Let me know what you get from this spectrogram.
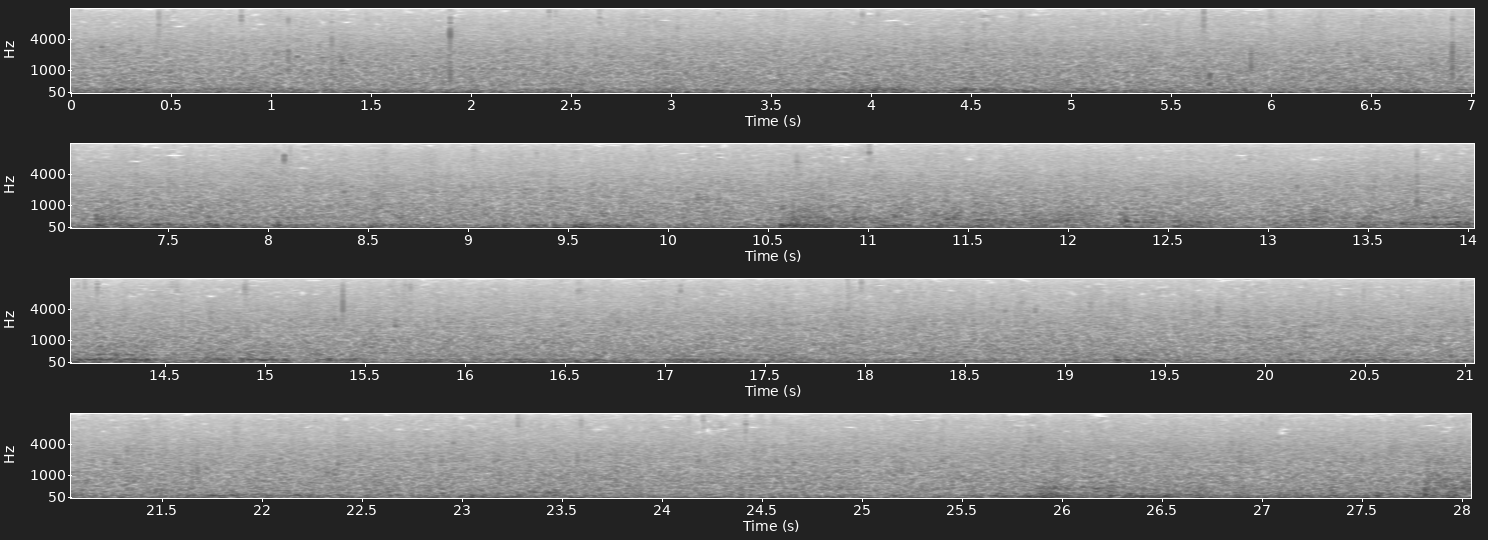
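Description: Heavy rain falling steadily, with a low rumble of thunder swelling about ten seconds in and fading over several seconds.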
